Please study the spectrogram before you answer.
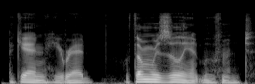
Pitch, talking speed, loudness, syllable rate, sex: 95 Hz, 140 wpm, -20 LUFS, 5.8 syllables/s, male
